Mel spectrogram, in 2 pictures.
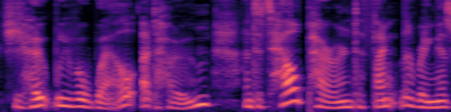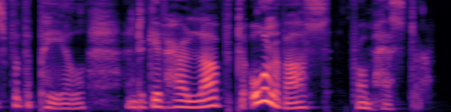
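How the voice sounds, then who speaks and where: A woman's voice: deep voice, expressive, a little fast, no room sound, studio quality. A woman reading scripted first-person literary narration as an audiobook narrator.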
